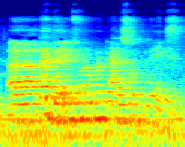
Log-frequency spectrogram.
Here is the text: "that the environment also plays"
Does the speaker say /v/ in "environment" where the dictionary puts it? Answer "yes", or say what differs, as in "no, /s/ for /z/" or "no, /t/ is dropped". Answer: no, /f/ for /v/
